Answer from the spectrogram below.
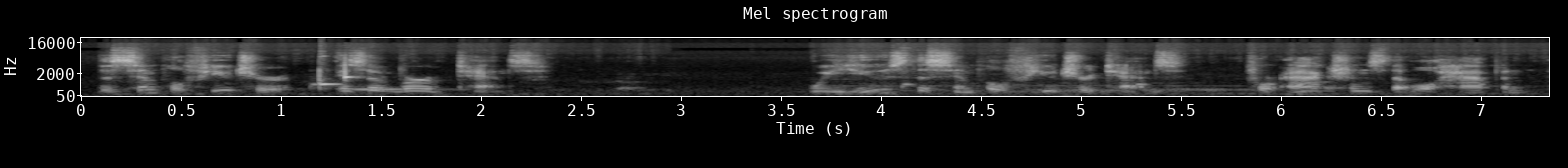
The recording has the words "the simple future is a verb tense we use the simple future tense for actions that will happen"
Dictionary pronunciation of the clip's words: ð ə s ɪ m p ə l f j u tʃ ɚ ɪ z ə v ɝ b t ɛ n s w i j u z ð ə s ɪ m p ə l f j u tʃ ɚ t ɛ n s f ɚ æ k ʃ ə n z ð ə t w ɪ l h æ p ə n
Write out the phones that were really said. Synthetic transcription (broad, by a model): ð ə s ɪ m p l f j u tʃ ɚ ɪ z ə v ɝ b t ɛ n s w i j u z ð ə s ɪ m p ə l f j u tʃ ɚ t ɛ n s f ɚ æ k ʃ ə n z ð ə t w ɪ l h æ p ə n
